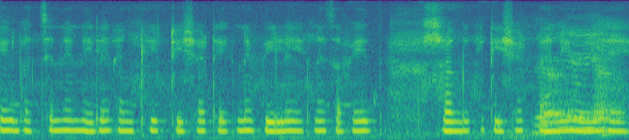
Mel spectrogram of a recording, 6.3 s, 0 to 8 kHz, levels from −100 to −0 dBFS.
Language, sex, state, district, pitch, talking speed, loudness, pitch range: Hindi, female, Chhattisgarh, Kabirdham, 205 Hz, 200 wpm, -16 LUFS, 200-215 Hz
